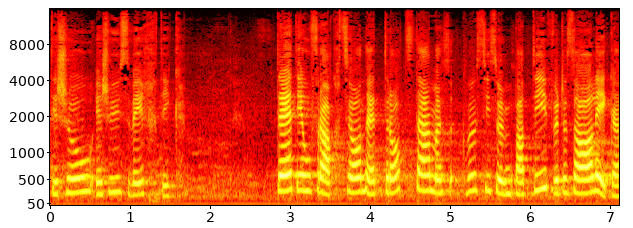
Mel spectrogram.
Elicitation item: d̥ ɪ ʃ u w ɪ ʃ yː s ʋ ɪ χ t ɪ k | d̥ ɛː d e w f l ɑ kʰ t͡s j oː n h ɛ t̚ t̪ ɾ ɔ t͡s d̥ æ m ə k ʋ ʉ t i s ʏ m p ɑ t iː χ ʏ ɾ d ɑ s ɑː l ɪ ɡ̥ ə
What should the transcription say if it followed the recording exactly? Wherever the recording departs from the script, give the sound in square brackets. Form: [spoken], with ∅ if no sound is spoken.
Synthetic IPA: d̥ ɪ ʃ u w ɪ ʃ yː s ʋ ɪ χ t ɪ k | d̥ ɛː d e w f [ɾ] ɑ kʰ t͡s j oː n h ɛ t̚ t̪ ɾ ɔ t͡s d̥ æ m ə k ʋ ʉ [s] i s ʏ m p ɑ t iː [f] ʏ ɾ d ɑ s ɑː l ɪ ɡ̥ ə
